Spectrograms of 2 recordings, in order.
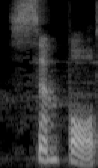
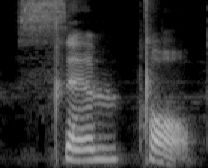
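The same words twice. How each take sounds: First: Said in the usual way. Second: Simple as two beats, SIM, pull; split into syllables. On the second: Shown as a demonstration. Teacher snapping the word with class, syllable by syllable. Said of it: "Snap it".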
